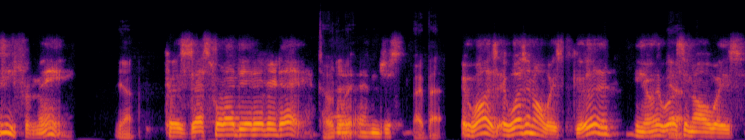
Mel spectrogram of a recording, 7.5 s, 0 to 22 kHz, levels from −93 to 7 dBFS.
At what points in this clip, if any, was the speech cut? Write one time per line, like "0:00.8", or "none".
0:04.1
